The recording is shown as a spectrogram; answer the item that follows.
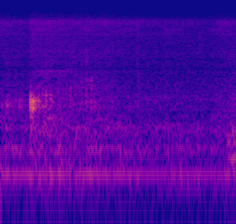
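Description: Faint pouring of thick, foamy blended hemp milk from a blender jar into a glass mason jar. One short soft glug comes about a third of a second in, then it fades to near silence.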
